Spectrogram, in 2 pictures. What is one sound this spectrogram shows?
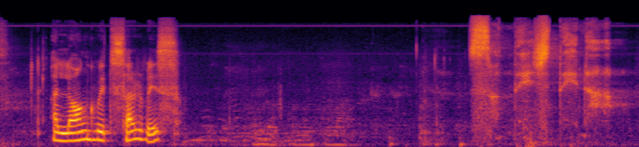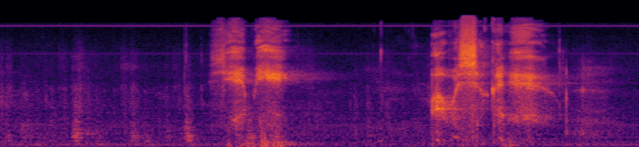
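An elderly woman speaks slowly and calmly into a microphone, with long pauses.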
